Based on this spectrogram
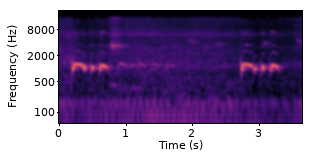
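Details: Male zebra dove, a local bird, calling to provoke rivals into answering: two clear cooing phrases of three short mellow rising-and-falling notes, about 2.5 seconds apart, with a softer echoing phrase between them.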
